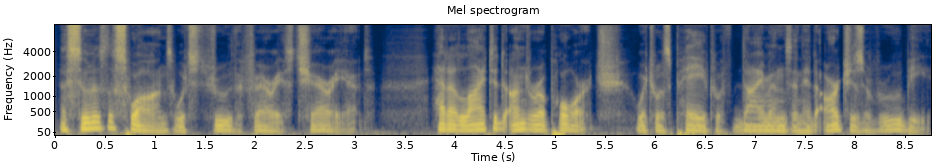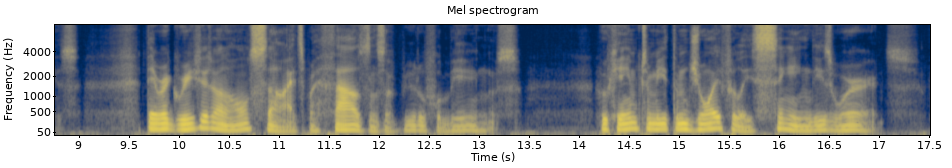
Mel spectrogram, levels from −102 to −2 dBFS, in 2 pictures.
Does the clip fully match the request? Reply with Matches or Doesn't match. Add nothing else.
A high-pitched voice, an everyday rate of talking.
Doesn't match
